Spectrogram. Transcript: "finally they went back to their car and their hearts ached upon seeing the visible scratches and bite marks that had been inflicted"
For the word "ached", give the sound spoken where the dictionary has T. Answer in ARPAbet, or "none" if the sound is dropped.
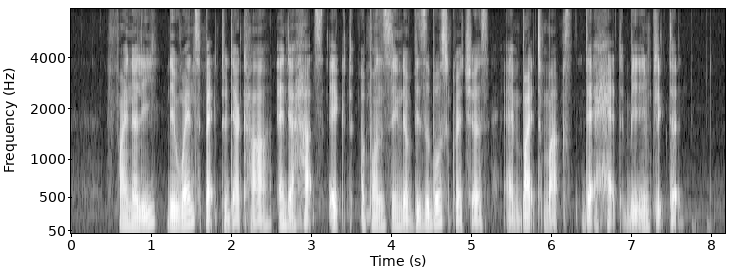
T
